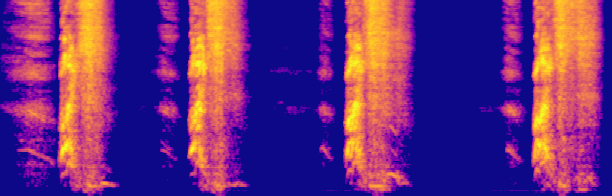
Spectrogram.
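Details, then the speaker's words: Woman's sneezing fit during a rhinitis attack, while sweating, short of breath and with a sore throat: four forceful sneezes in quick succession, each preceded by a short sharp in-breath. "eu fico muito agoniada parce que eu vou ter um treco de tanto que eu espirro"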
